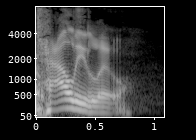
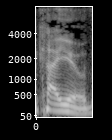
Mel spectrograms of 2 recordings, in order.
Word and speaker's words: Caillou: Caillou. – No, it's definitely Caillou. The Wikipedia starts with pronounced Caillou.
